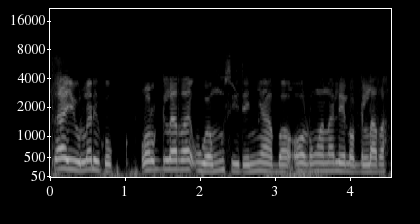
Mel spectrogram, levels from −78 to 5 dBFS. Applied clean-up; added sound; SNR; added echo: none; none; none; none.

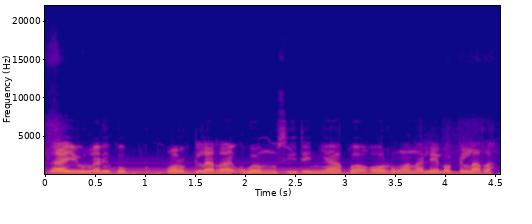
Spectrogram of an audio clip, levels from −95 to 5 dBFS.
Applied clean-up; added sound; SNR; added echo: none; Bowed string instrument; 18 dB; none.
